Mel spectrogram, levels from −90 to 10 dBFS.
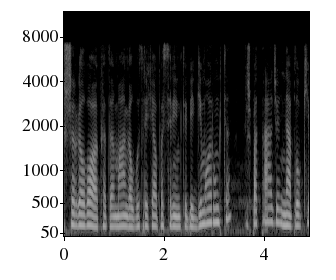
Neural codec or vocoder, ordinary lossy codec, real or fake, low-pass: codec, 16 kHz, 4 kbps, FunCodec, trained on Chinese and English, 50 frames a second; MP3, 64 kbps; fake; 7.2 kHz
